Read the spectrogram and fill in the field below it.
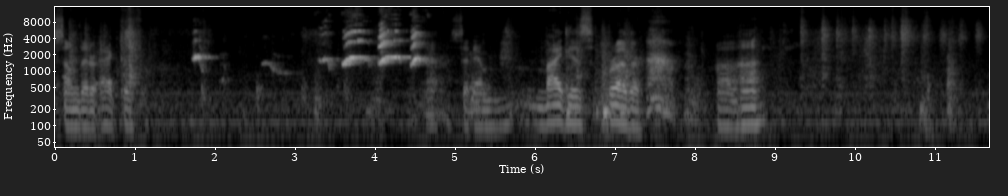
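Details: High, thin whines from five-week-old Brittany puppies in crate training, several quick rising-and-falling cries clustered together, followed by lower whimpers, with a human voice breaking in between.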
